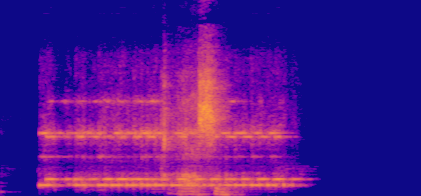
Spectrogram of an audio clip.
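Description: A telephone rings during an indoor podcast conversation, sounding a loud, sustained electronic ringtone with steady tones for about two seconds, then stopping abruptly. A short spoken word overlaps it.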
